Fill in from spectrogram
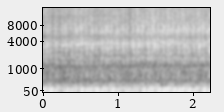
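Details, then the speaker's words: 1963 Chevrolet Nova hardtop with 350 V8 and manual choke, heard at the tailpipes: deep, lumpy but even burble with a steady beat, no misfires or ticks; smooth, healthy idle. "Not only looks good, sounds good."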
